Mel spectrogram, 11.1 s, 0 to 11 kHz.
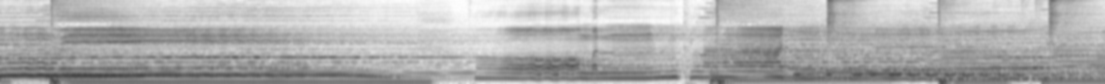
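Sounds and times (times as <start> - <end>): bass line: 0.0 - 4.7, 7.0 - 11.0
instrumental backing: 0.0 - 4.9, 7.0 - 11.0
man singing with wide vibrato: 0.0 - 11.0
cymbal-like strikes: 8.2 - 11.0.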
